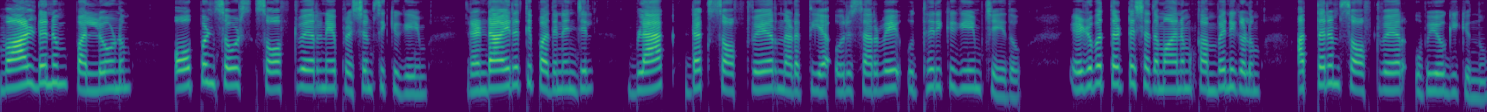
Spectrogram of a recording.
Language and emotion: Malayalam, neutral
